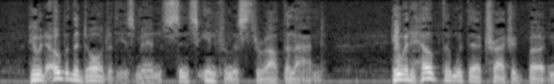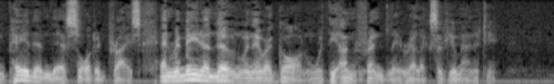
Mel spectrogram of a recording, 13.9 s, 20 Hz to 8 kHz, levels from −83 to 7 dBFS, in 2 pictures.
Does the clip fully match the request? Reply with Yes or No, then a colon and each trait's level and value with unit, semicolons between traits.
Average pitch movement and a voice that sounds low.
No: wide, 6.4 semitones; very low, 95 Hz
